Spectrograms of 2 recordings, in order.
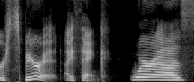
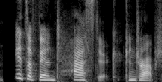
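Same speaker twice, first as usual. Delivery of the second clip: ordinary talk, nothing marked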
